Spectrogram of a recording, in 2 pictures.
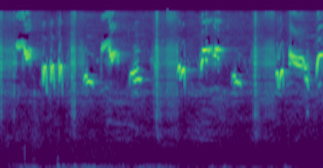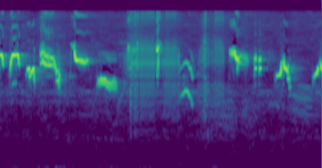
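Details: White-spotted bluethroat song: a varied stream of high, quick twittering notes, sharp chirps and short whistled slurs, some repeated in small runs, with brief pauses between phrases.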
